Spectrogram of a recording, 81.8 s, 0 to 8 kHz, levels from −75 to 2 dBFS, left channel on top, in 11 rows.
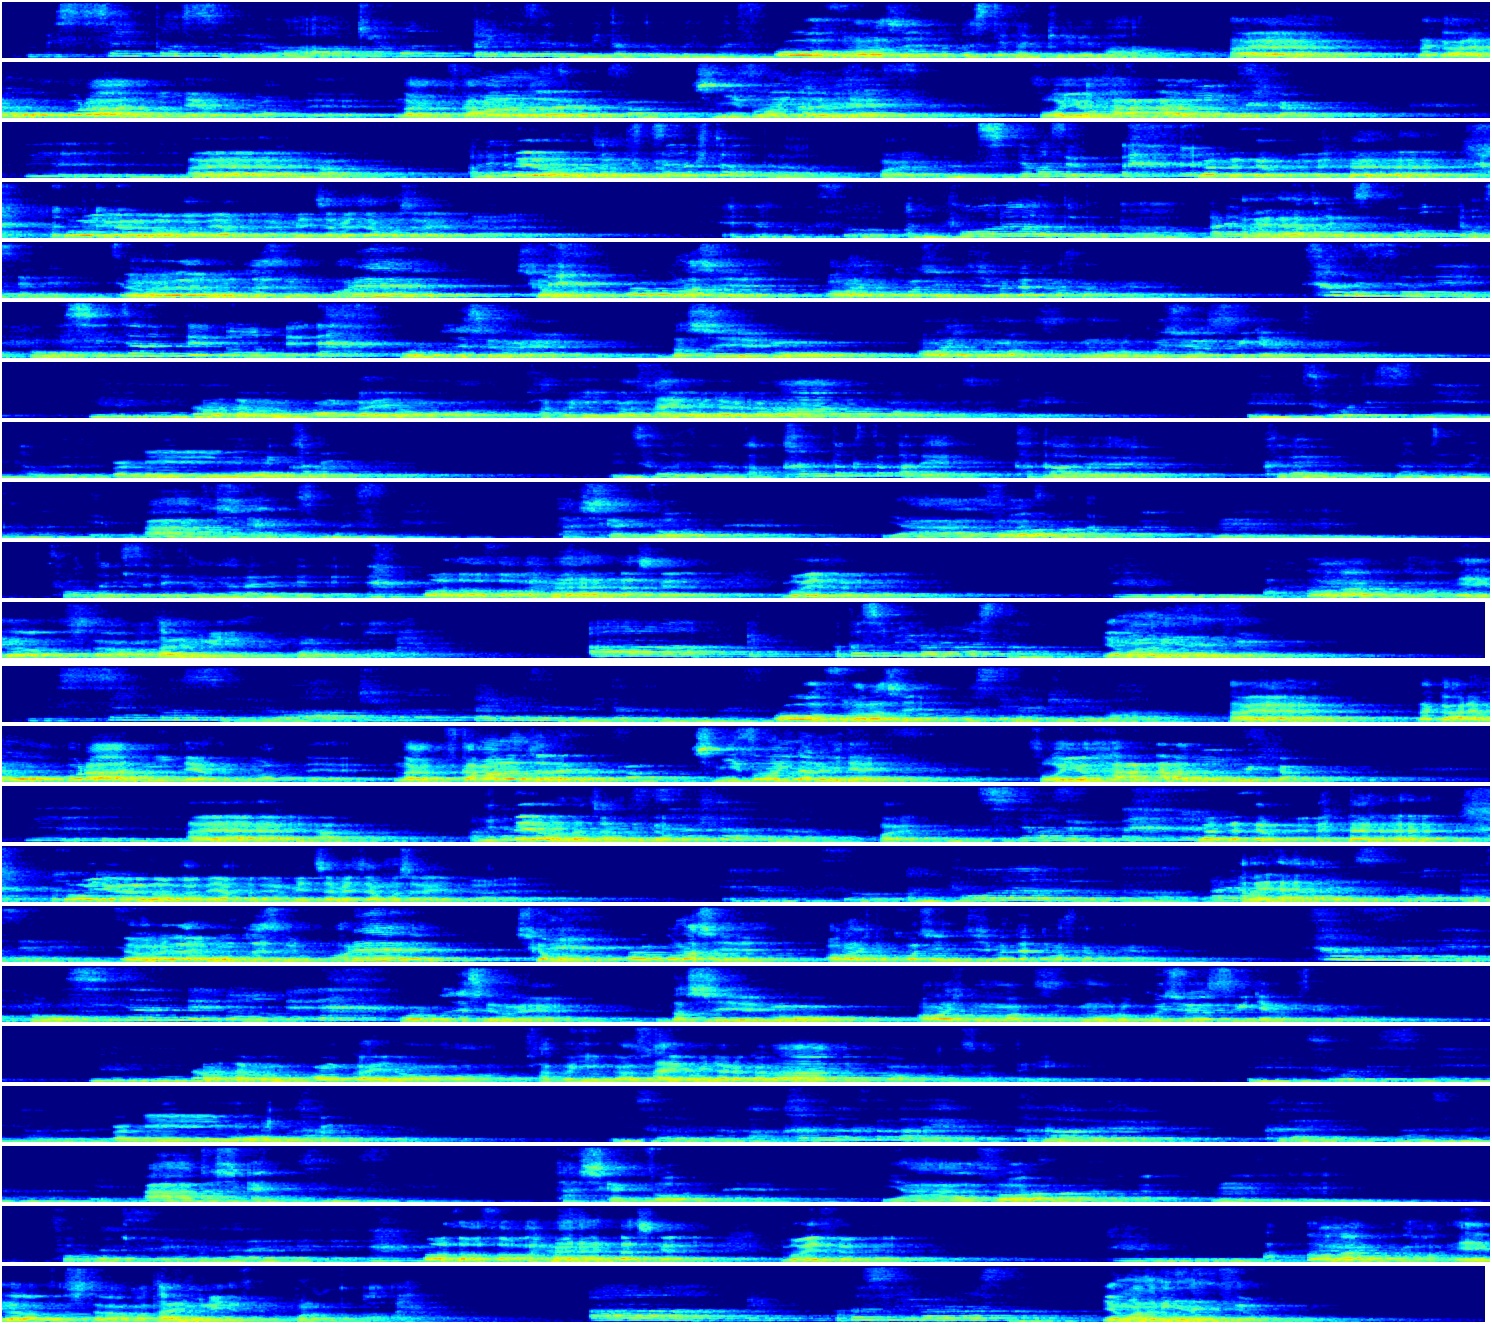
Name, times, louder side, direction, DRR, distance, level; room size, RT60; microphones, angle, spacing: voice 1, 0.1-3.8 4.8-5.8 6.4-6.7 10.3-10.7 11.6-11.9 12.9-13.8 14.5-14.7 15.0-16.0 16.2-16.6 17.2-17.4 17.8-19.0 19.6-20.9 22.2-23.0 25.9-30.7 32.5-32.8 36.3-39.2 45.1-46.1 50.9-53.0 53.5-53.7 55.1-56.9 57.1-57.9 58.4-58.8 59.0-60.1 60.4-61.6 62.7-63.1 64.5-64.9 66.1-66.2 67.2-69.0 71.1-71.2 72.5-73.5 77.3-78.2 78.5-79.7, left 2 dB, 35° left, 1 dB, 0.5 m, -35 dB
voice 2, 3.9-4.7 6.1-6.6 7.1-11.8 12.6-14.0 15.8-16.6 17.2-18.3 19.3-19.5 20.8-22.4 22.6-24.9 28.5-29.0 30.4-31.9 32.3-35.5 37.3-37.6 39.2-40.0 40.5-41.4 41.8-44.1 45.6-49.9 52.2-52.3 52.6-54.1 57.3-57.4 60.2-61.0 62.3-63.4 63.9-65.3 65.6-66.3 67.3-67.5 69.1-71.4 73.5-76.5 79.9-80.8, right 1 dB, 20° right, 2 dB, 0.4 m, -28 dB
3.9 x 3.8 x 3.6 m, 1.5 s
head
